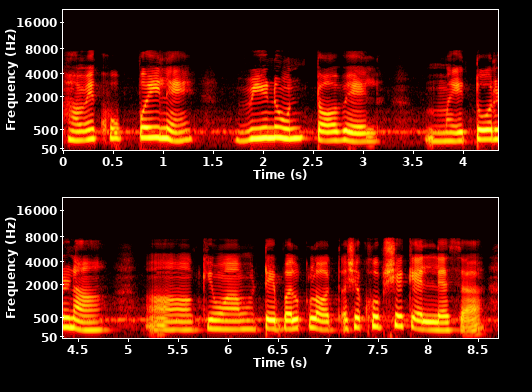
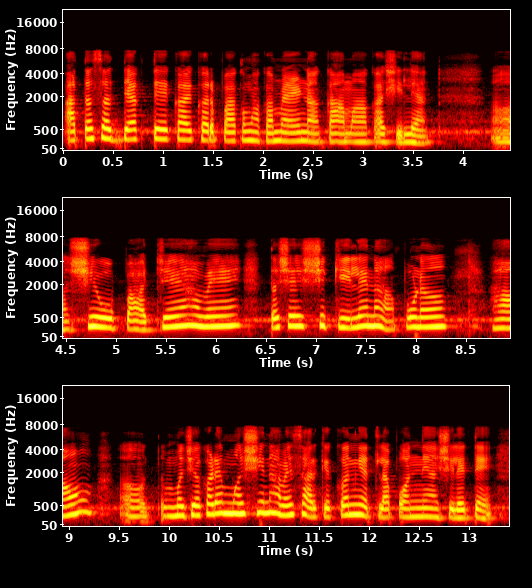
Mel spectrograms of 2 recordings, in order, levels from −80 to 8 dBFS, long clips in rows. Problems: constant background noise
